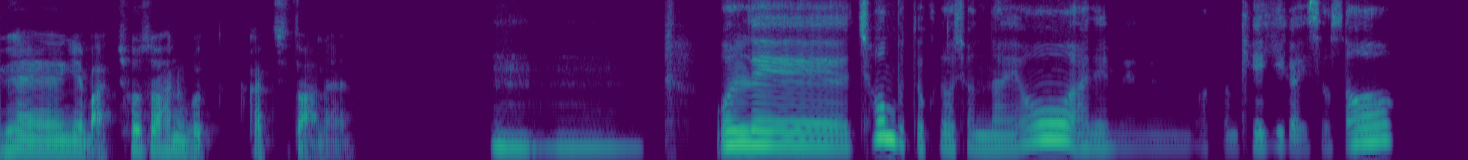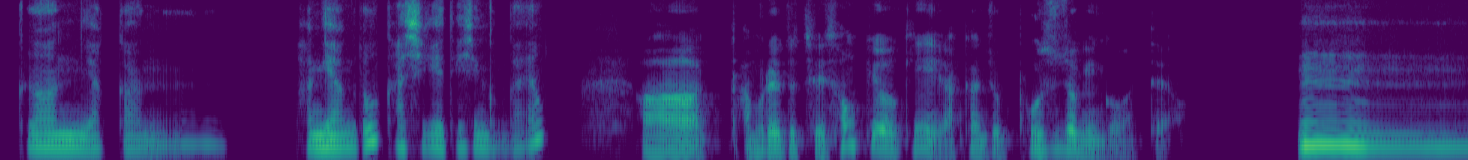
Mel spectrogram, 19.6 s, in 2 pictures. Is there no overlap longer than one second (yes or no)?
yes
